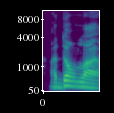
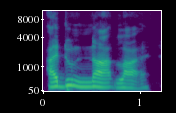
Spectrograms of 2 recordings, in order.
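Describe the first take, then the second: First: Said in the usual way. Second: Each word slow and separate; emphatic denial. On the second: Shown as a demonstration. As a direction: lay down I do not lie like a promise. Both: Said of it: "look, I don't lie on here".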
